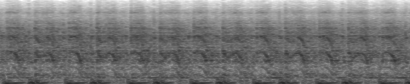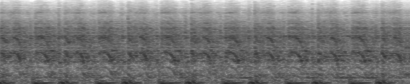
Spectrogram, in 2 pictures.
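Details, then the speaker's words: Harley-Davidson Fatboy with Screaming Eagle kit (new heads, ignition, pipe), sat for a couple of years, fresh high-octane fuel, battery tended overnight: steady rhythmic starter churning about two beats a second, engine turns but never catches; crank no-start because the fuel valve was left off. "hmm interesting it's helpful if I turn the fuel on first idiot"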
